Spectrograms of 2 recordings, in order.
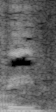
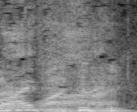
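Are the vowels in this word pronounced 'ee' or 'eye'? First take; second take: ee; eye. First: Both syllables are said with an 'ee' vowel. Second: Both syllables are said with an 'eye' vowel. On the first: This is how it is said in Europe. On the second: This is the usual local pronunciation.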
